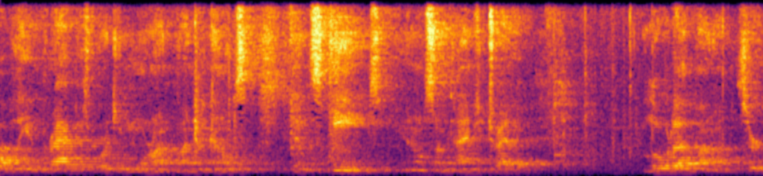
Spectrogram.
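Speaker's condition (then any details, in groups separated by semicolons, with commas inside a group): No condition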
